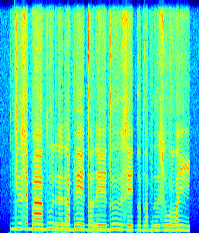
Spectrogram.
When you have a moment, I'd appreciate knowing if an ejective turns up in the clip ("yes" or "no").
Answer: no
